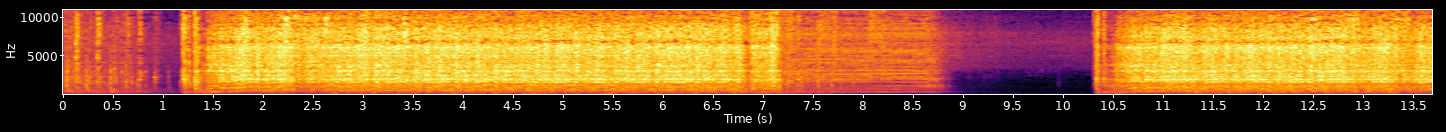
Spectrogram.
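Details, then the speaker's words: 1981 Allis-Chalmers 912 Hydro tractor, Kohler K301 engine, after new generic carburetor, rebuilt fuel pump and ignition work: long steady starter cranking with slow churn, short pause, more cranking, never catches; fuel reaches the bowl. "That should have been enough cranking to at least get fuel into the bowl. Yeah, we got fuel in the bowl."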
